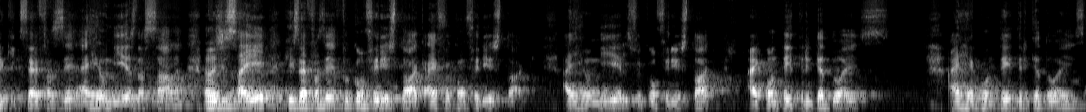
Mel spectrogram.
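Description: Brazilian guy doing a comedy bit as a teacher, gravelly voice, echoey hall. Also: medium pitch. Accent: Brazilian Portuguese. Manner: animated, repeats lines for effect, acts out scenes. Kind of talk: comic stand-up monologue. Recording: echoey hall with long reverb.

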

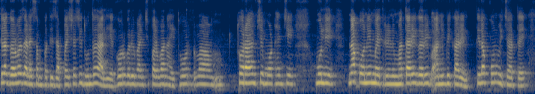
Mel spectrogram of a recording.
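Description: A woman's voice: on the high side, steady tone, moderate pace, a little mellow, lightly acted. A woman voicing a goddess disguised as a poor old woman, scolding indignantly in a devotional story.

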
